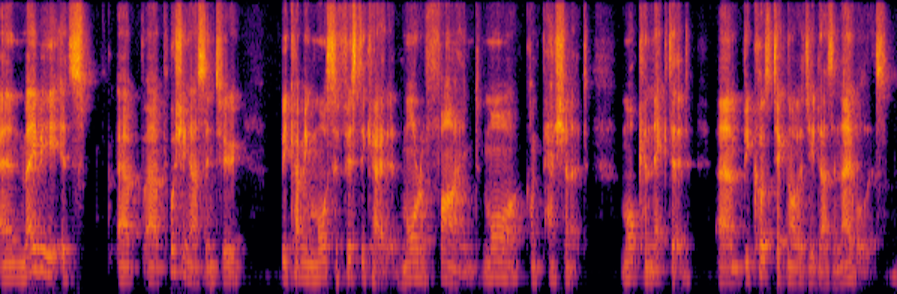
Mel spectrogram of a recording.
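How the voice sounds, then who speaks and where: A man's normal speaking voice, medium in pitch, with ordinary pitch variation and a fairly slow pace. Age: 60s. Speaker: communication coach. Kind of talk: online conversation.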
